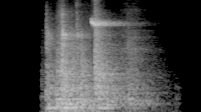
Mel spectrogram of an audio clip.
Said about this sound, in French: La porte de ta cellule s'ouvre.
